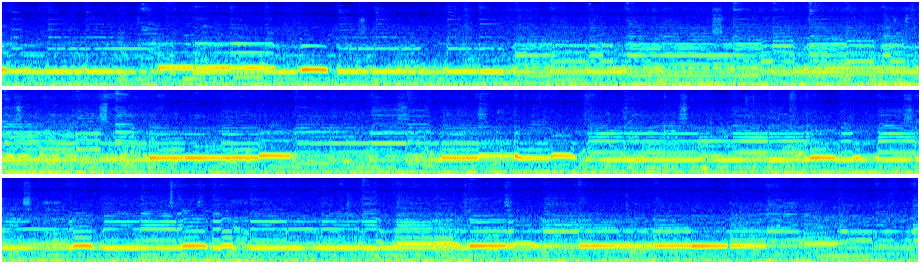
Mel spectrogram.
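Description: Two sundatang, the two-string boat lutes of Sabah, played together: a fast, repetitive plucked tune stepping back and forth among a few notes.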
